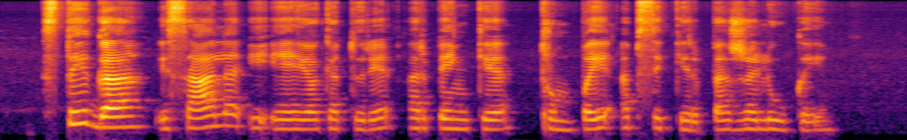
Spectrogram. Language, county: Lithuanian, Klaipėda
